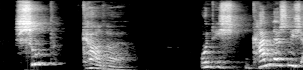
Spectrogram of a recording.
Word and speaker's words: Schubkarre: Schaut mal, was sich in der Aussprache wie ein P anhört. Schubkarre.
